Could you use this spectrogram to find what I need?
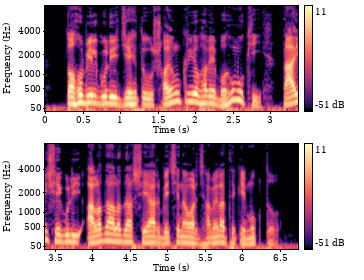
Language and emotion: Bengali, neutral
